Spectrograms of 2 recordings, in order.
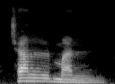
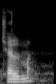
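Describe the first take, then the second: First: It ends with a final n sound. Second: It ends on a vowel with no final n. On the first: This is the local Nahuatl form meaning place. "sino Chalman, porque man indica lugar" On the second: This is the Spanish-adapted form. "en castellanizado Chalma"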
